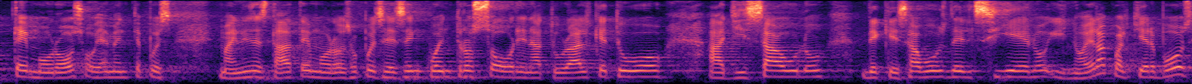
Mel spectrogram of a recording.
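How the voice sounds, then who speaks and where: A middle-aged man preaching a sermon in an earnest teaching tone, slowing down to read scripture and act out its lines. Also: fairly high pitch. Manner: earnest teaching tone, reads scripture and acts out quotes slowly. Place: church hall. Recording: reverberant church hall with faint background noise.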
